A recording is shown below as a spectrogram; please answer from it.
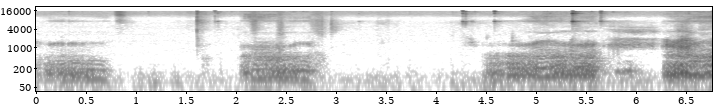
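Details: Two pet dogs, a 12-week-old Alaskan Klee Kai cross Pomeranian puppy named Luigi and a 7-year-old American Eskimo cross Chihuahua named Pooki, fighting over a toy fox indoors; low rumbling growls come in bursts, with short pauses between them.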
